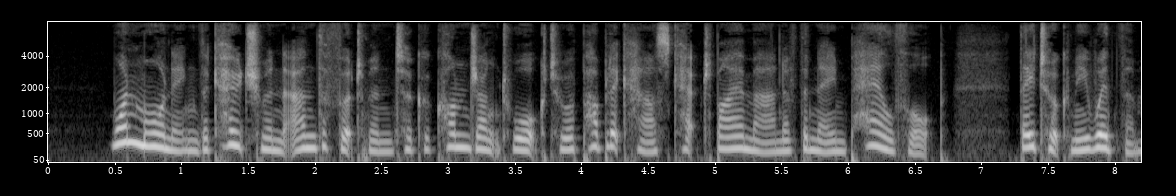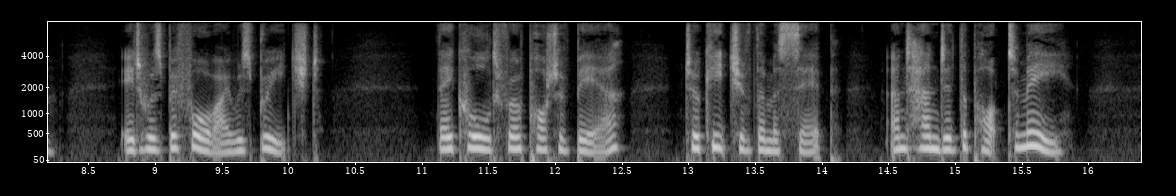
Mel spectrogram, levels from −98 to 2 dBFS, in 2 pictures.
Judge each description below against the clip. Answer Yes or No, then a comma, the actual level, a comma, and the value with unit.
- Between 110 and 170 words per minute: No, average, 195 wpm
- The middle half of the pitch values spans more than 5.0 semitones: No, average, 3.7 semitones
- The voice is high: Yes, high, 205 Hz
